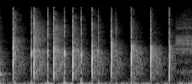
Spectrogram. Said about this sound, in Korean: 그런 고마움을 알고 사연을 주셔서 김동원 씨도 저희 고마워요 네, 네 박수 보내드릴게요.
